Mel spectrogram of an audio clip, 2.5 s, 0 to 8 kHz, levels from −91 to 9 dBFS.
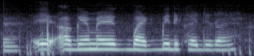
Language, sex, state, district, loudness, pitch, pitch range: Hindi, male, Arunachal Pradesh, Lower Dibang Valley, -16 LUFS, 245 Hz, 235-255 Hz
